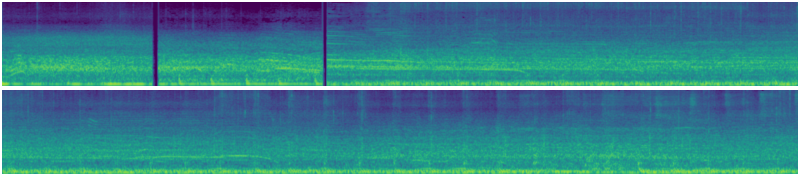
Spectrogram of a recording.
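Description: Large stadium crowd of football fans cheering and clapping, with drawn-out shouts gliding up and down above the din. The sound drops out for an instant twice in the first few seconds.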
